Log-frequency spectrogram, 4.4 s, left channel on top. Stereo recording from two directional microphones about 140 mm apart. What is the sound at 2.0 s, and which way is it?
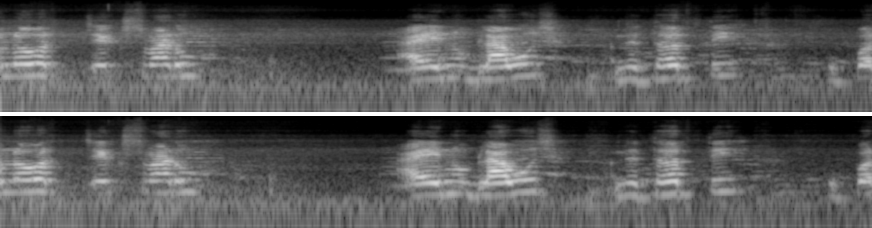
A woman's voice, 30° right (ahead or behind).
